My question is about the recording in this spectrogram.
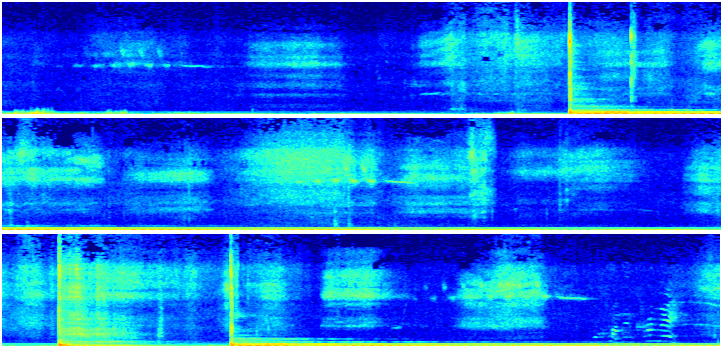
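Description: Deep gong-like strikes over a low drone: two sudden hits about eleven seconds apart, each ringing on at a steady low pitch for several seconds.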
